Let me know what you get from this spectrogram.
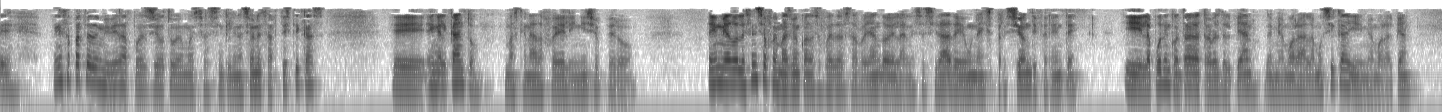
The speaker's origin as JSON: {"language": "Spanish", "town": "Ibarra", "region": "Imbabura", "country": "Ecuador", "tie": "born there", "said": "yo como nací en Ibarra, pues he vivido en varios lugares de nuestro país, pero el estudio de musical lo hice en la provincia de Imbabura, en Cotacachi."}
